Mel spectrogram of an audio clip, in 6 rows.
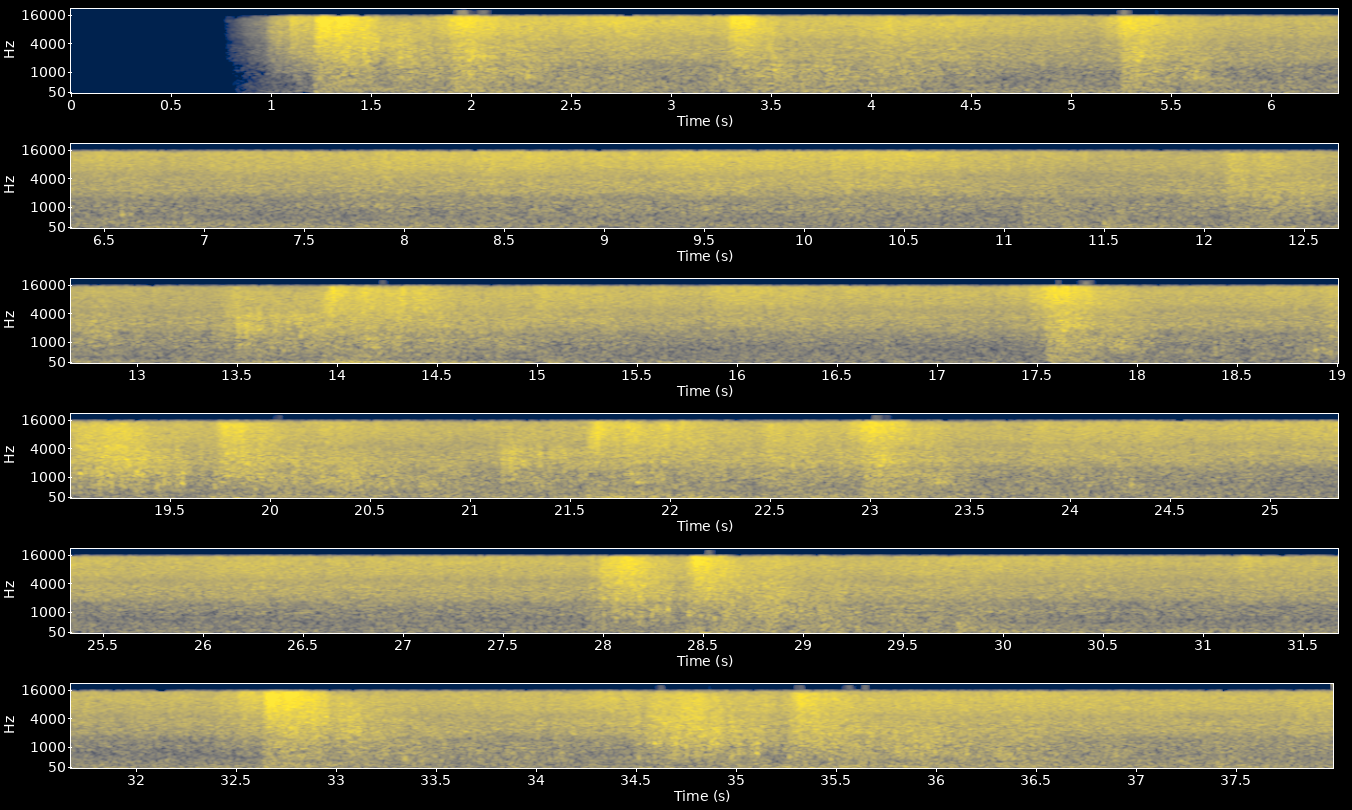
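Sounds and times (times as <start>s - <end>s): heavy rain: 0.8s - 37.9s
thunder cracks and rumbling: 0.9s - 37.9s.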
